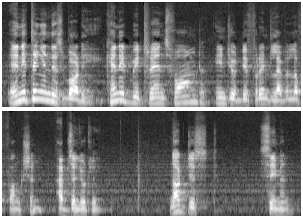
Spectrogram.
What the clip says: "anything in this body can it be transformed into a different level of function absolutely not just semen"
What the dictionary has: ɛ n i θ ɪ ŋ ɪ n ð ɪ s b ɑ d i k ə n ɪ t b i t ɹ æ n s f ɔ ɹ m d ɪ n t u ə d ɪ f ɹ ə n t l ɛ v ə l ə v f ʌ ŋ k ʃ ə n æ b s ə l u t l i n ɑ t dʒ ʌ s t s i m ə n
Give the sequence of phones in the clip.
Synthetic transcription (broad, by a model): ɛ n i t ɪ ŋ ɪ n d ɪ s b ɑ d i k ə n ɪ t b i t ɹ æ n s f ɔ ɹ m d ɪ n t u ə d ɪ f ɹ ə n t l ɛ v ə l ə v f ʌ ŋ k ʃ ə n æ b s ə l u t l i n ɑ t dʒ ʌ s t s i m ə n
